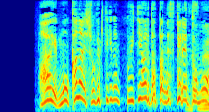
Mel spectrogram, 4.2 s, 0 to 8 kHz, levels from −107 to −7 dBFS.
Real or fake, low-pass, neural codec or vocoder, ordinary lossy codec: real; none; none; none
